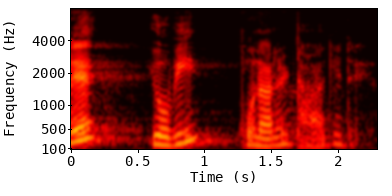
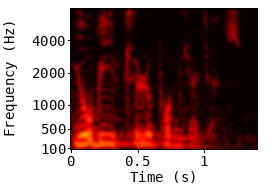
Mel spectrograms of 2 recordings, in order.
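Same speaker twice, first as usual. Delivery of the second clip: softer, quicker 욥이 입술로 범죄하지 않습니다 with a falling end; quiet fast restatement; 2 semitones lower, 7 dB quieter, faster than usual. Shown as a demonstration. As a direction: drop to a brisk, soft recap. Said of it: "이 모든 일에 욥이 입술로 범죄하지 않더라".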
